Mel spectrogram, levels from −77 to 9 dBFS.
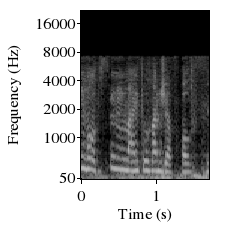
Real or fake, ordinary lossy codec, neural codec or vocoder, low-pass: fake; none; codec, 16 kHz, 1.1 kbps, Voila-Tokenizer; none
